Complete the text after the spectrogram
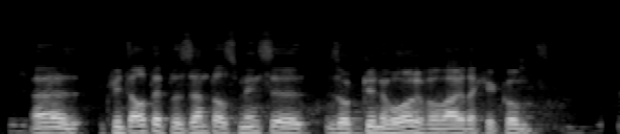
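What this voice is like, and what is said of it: Antwerp Flemish accent. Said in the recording (Dutch): “Bent je van Antwerpen? ... ik hoor het aan je accent”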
